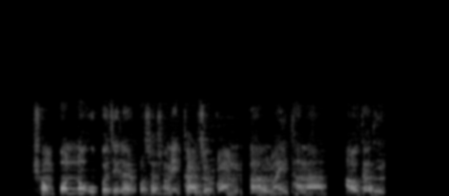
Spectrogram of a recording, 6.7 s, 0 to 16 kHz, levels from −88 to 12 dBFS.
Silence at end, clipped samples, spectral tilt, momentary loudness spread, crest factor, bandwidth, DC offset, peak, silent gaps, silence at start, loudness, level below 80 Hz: 0.95 s; under 0.1%; -1 dB/octave; 11 LU; 20 dB; 8 kHz; under 0.1%; -20 dBFS; 0.83-0.89 s, 1.47-1.53 s, 3.64-3.75 s, 4.91-5.18 s; 0.5 s; -39 LUFS; under -90 dBFS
